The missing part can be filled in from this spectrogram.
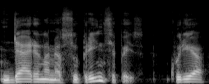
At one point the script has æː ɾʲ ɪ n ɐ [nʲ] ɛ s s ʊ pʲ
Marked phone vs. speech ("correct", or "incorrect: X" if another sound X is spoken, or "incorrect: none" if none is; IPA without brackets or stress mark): incorrect: mʲ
